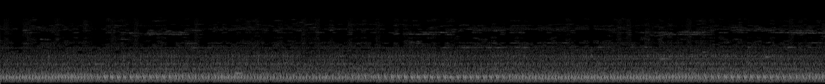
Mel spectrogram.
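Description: A steady machine hum with several held, even tones, running unchanged without a break.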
